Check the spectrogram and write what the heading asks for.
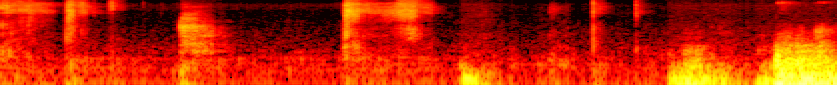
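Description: Short clicks and rustles from a smartphone being handled and tapped close to its microphone, then a louder low rumble of handling noise in the last second or so.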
